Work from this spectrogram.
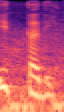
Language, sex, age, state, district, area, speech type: Bengali, female, 18-30, West Bengal, Howrah, urban, spontaneous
